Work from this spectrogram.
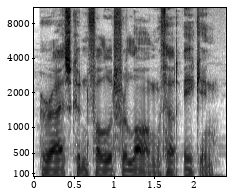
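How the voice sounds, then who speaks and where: Casting: male narrator, profoundly deep, solemn dramatic storyteller, faint music underneath. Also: fairly quick, mellow. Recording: music behind the voice.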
